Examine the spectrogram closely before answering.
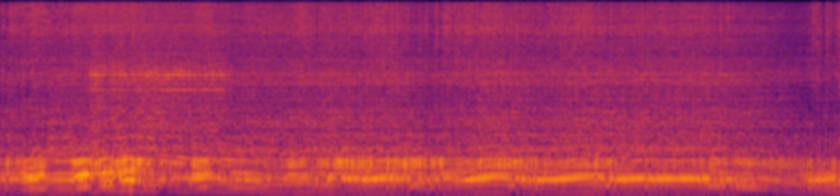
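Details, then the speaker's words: Delta moped, plug cleaned, choke flap set to middle: buzzy two-stroke hunts up and down and stumbles instead of revving cleanly; owner hears the plug sooted again, most likely from fuel that sat for months. "Я так поняв, вона знов нагоріла. то що по звуку чути, що свічка нагоріла і погано працює."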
